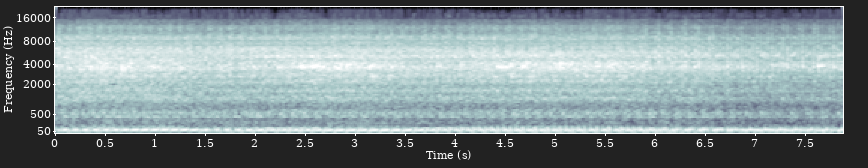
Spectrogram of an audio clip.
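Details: Ferguson TEA 2085 tractor, thought to be a 1951, after fixing an initial backfire; low, even thrum at slow steady idle, no misses or knocks; normal idle.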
